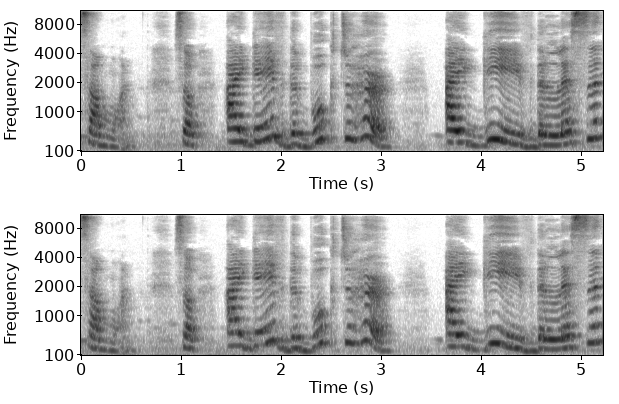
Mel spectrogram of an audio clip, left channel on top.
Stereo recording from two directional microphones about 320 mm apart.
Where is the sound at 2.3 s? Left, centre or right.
Centre.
